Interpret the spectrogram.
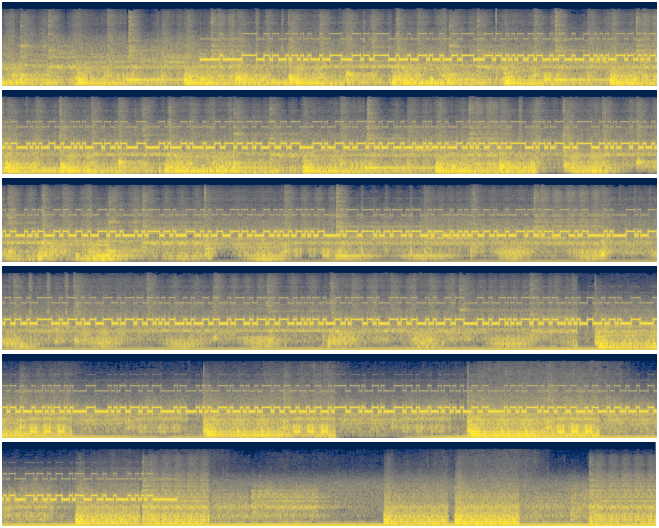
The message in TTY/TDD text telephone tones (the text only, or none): TLDQO TQHUO SLWUY SBYPY BMGGU LIMHN WQFUS TDNTR JCBLP KEGNW UFRVE ZZJIQ ZNVXH PTAWN RCUCN NSUEG CUMPR LYCGM QSXMS MBYHF PWEHG QDUVD CCPUB WZPKS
